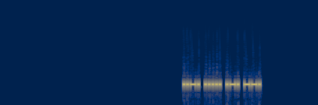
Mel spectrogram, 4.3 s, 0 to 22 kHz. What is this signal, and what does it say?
Morse code, heard as a keyed tone, about 52 wpm, 700 Hz. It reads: F5RG
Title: DXCC-100 Call Signs - 4 Characters - Repeated 3x - 50wpm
